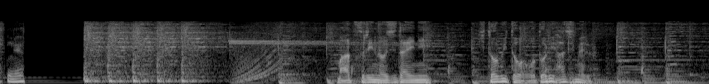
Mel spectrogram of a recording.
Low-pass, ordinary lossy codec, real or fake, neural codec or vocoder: none; none; real; none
